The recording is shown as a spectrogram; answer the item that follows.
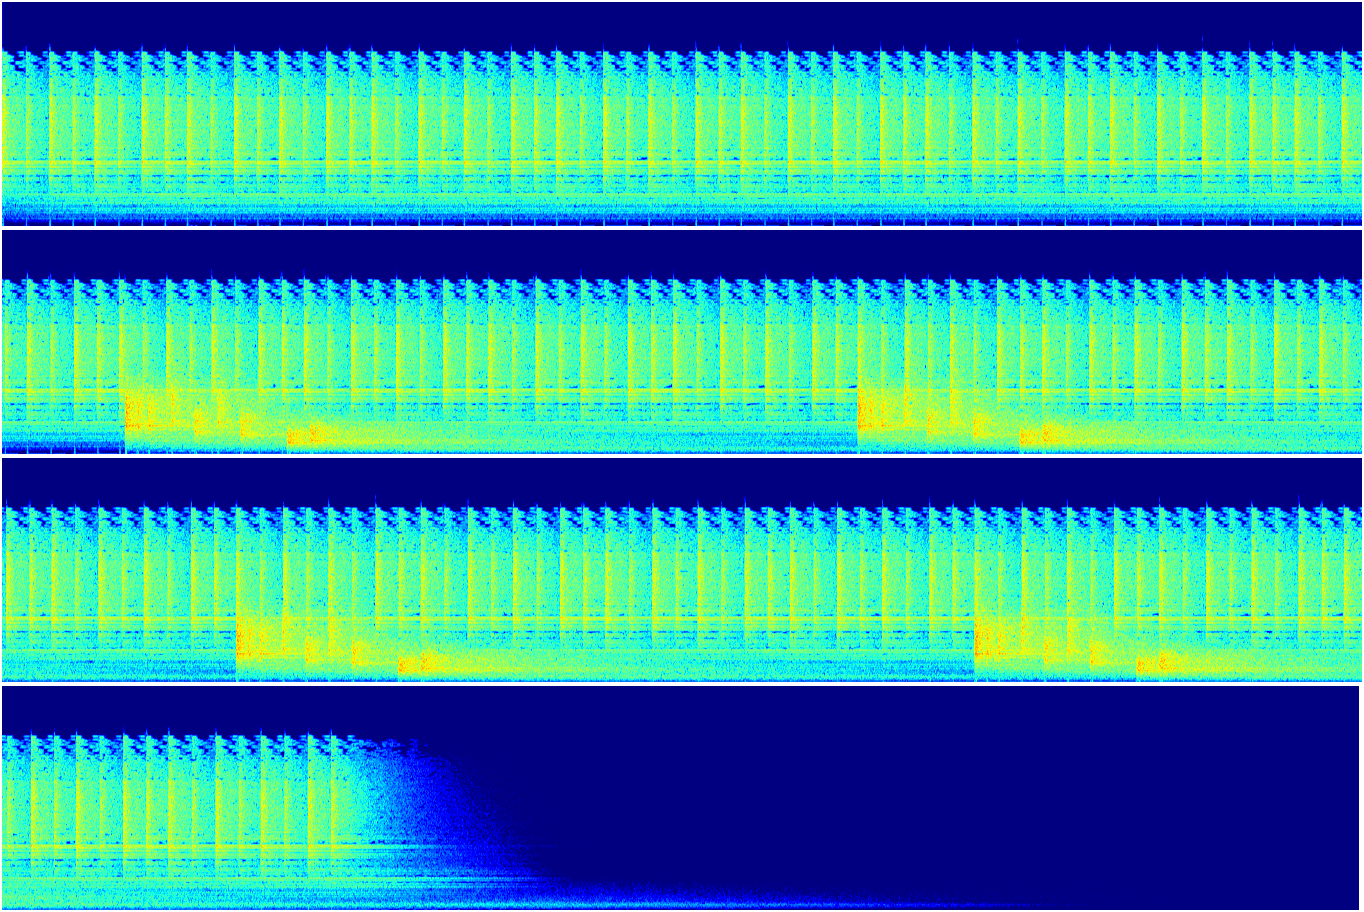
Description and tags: strange music (percussion only)
The percussion tracks of the "strange music" upload as requested.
